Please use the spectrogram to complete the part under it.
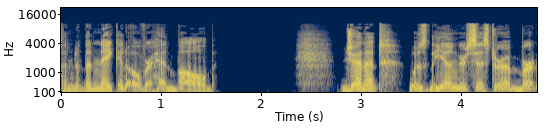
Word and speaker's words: Janet: Oh, hi, Janet. She betrayed herself as a foreigner by pronouncing the name to rhyme with "Gannett." Janet Wadman herself, like a good New Brunswicker, used the gentler Janet.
